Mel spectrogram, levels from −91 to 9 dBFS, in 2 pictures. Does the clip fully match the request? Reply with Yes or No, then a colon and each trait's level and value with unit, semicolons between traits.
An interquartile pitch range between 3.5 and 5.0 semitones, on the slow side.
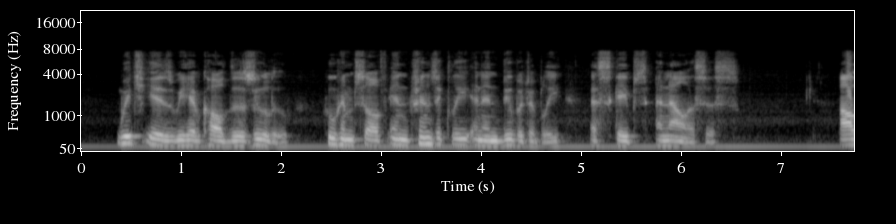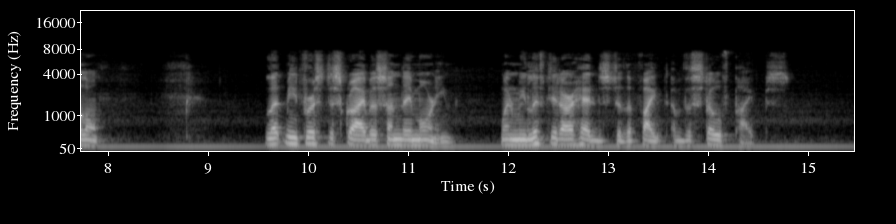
Yes: average, 4.2 semitones; slow, 130 wpm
